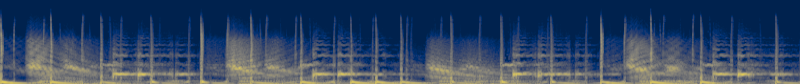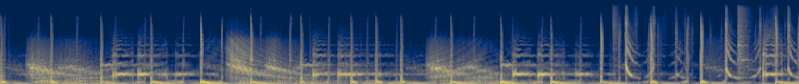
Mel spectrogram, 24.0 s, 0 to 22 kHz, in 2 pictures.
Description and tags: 80 bpm Durbanville 23rd Century Attack loop 2
ATTACK LOOPZ 01 is a loop pack created using Waldorf Attack drum VSTi and applying various Guitar Rig 4 (from Native Instruments) effects on the loops. I used the 23rd Century kit to create the loops and created 8 differently sequenced loops at 80BPM of 8 measures 4/4 long. These loops can be used at 80 BPM, 120 BPM or 160 BPM and even 40 BPM. Other measures can also be tried out. The various effects go from reverb over delay and deformations ranging from phasing till heavy distortions.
